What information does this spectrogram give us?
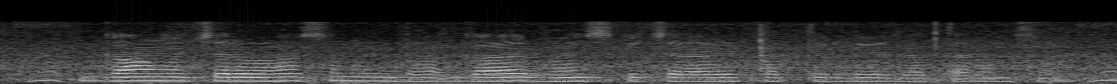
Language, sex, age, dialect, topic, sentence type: Bhojpuri, male, 18-24, Southern / Standard, agriculture, statement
